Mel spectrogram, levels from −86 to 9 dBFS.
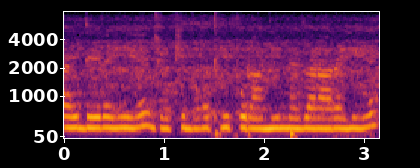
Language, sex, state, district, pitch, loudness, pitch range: Hindi, female, Chhattisgarh, Bilaspur, 250 Hz, -12 LUFS, 245-260 Hz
